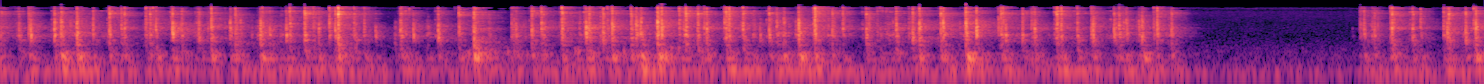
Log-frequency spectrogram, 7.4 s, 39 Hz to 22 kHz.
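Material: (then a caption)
Plastic. Both hands type continuously with their fingertips on an RK68 (RK855) compact white 68-key mechanical keyboard with brown switches and a plastic case and keycaps, resting on a desk. The result is a rapid, dense stream of bright, clacky keystrokes with a soft low thump beneath. The typing stops briefly near the end, then resumes.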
